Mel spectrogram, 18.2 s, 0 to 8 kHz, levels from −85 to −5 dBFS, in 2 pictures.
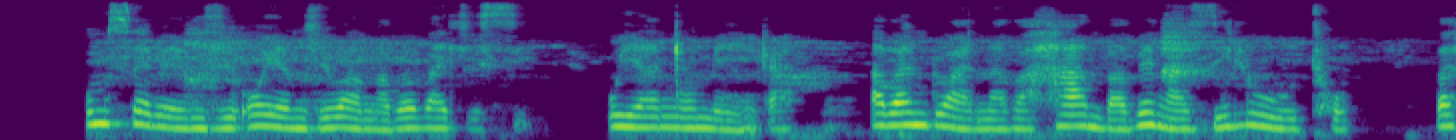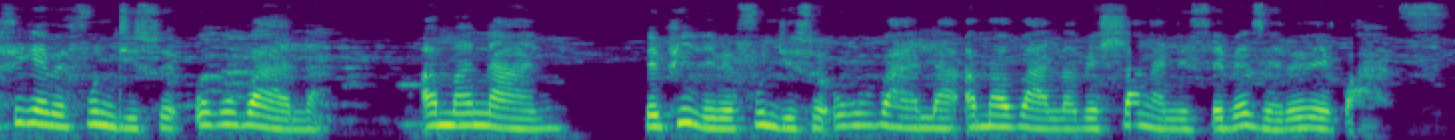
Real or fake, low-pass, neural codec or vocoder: real; 7.2 kHz; none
